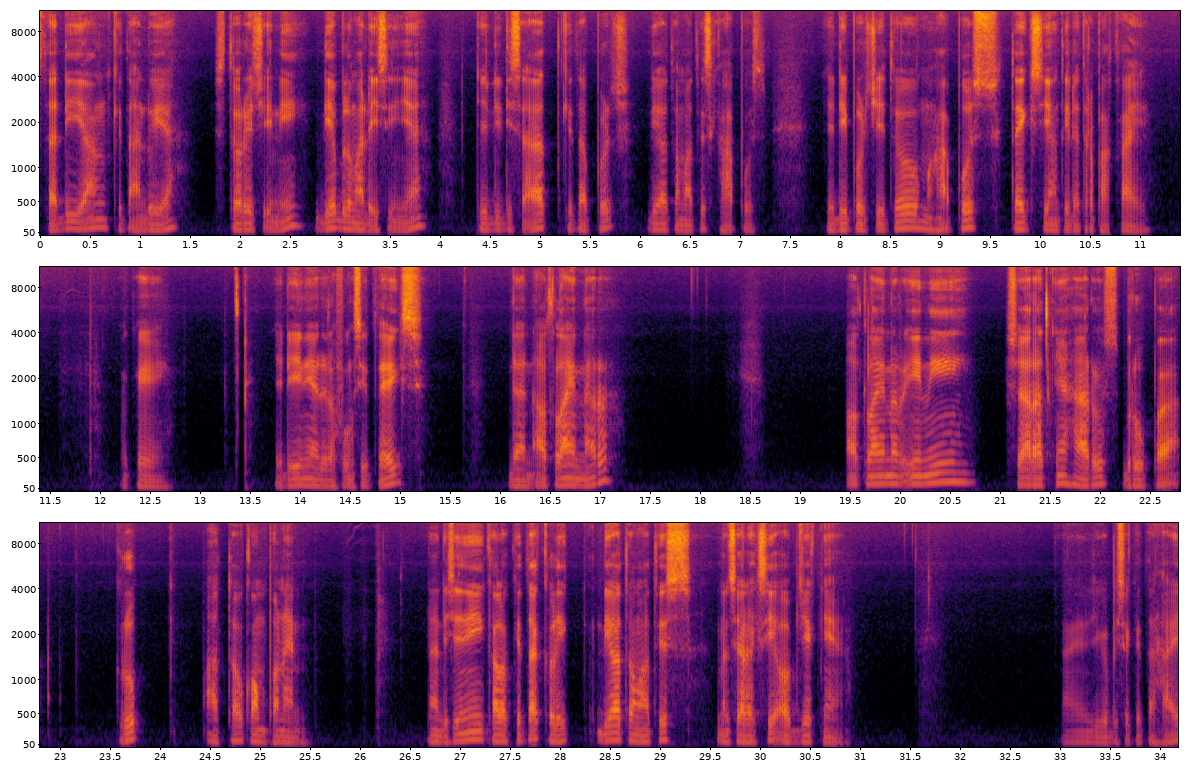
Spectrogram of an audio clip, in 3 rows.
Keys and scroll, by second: 1.1 shift+t, 1.2 ctrl+z.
